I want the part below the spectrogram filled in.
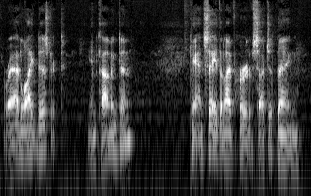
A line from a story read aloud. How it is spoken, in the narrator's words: croaked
